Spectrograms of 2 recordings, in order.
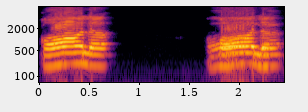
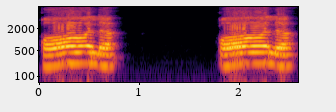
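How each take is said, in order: No difference in how they are said.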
